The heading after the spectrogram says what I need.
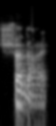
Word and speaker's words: Shaddai: you'd some people pronounce it differently but we pronounce it Shaddai and sages have an interesting interpretation of this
